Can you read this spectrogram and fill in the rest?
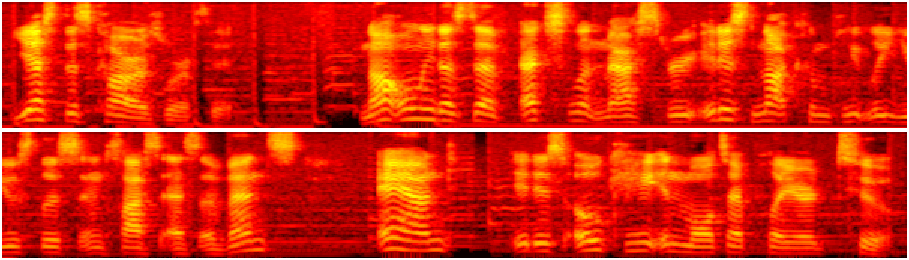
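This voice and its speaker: A man's voice: fairly high pitch, big pitch swings, brisk, sharp tone, faint music behind. A young man whose first language is Chinese, narrating a racing game video in a chatty, self-mocking way. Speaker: gaming YouTuber. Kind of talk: casual game commentary voice-over.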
